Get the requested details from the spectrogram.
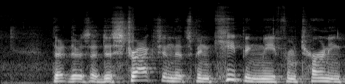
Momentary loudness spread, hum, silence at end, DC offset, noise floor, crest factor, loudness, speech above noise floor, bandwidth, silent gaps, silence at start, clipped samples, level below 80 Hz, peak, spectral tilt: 4 LU; none; 0 s; under 0.1%; -42 dBFS; 16 dB; -17 LUFS; 26 dB; 12.5 kHz; none; 0.55 s; under 0.1%; -50 dBFS; 0 dBFS; -6.5 dB/octave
